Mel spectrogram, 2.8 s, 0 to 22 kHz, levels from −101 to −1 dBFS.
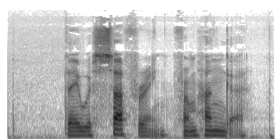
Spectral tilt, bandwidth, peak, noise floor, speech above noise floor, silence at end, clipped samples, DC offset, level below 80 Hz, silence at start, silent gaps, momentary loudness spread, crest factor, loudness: -4.5 dB/octave; 14 kHz; -4 dBFS; -53 dBFS; 30 dB; 0 s; under 0.1%; under 0.1%; -52 dBFS; 0.65 s; none; 13 LU; 22 dB; -24 LUFS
